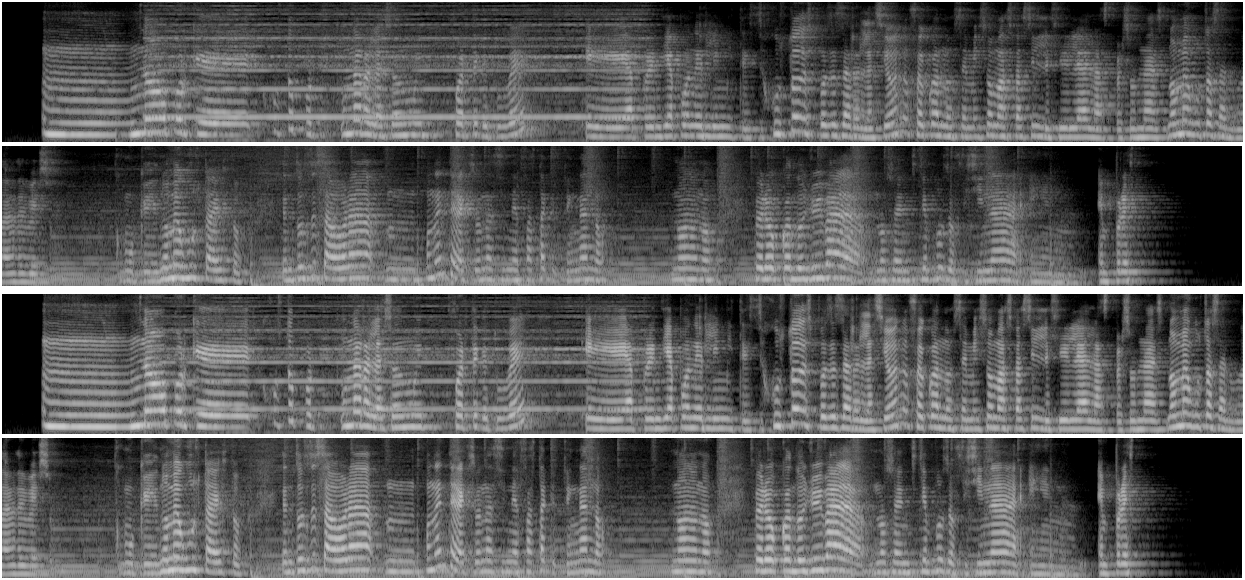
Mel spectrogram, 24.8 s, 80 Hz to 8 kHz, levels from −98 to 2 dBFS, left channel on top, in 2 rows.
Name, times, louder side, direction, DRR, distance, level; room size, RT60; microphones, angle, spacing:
voice 1, 0.4-5.3 5.8-13.1 13.5-18.5 19.1-23.7, right 4 dB, 60° right, 10 dB, 0.7 m, -29 dB
sound 1, 1.4-6.4, left 1 dB, 20° left, 6.1 m, -37 dB
sound 2, 12.7-23.1, right 1 dB, 25° right, 1.4 m, -41 dB
12.0 x 8.9 x 5.2 m, 0.74 s
head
